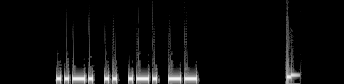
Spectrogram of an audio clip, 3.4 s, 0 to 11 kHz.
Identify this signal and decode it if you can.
Morse code, heard as a keyed tone, about 30 wpm, 700 Hz. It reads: FIRM
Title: Sentences from Top 1400 Words - New Word Drill - 30wpm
